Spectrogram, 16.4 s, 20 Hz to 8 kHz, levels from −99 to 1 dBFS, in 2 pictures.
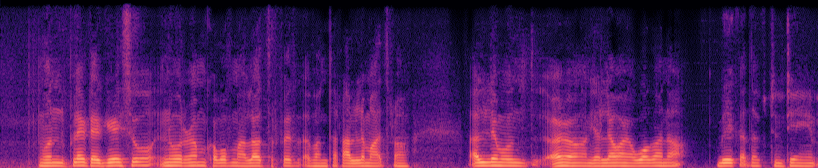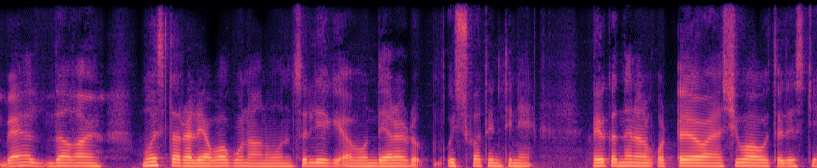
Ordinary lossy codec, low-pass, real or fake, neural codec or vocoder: none; none; fake; codec, 16 kHz, 1 kbps, X-Codec, WavLM features, trained on Multilingual LibriSpeech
